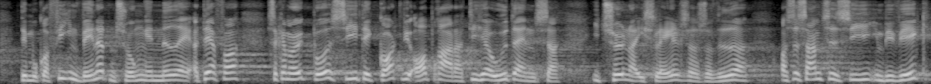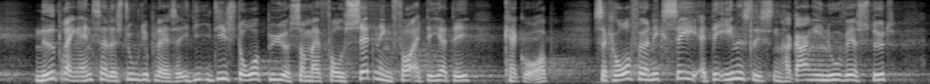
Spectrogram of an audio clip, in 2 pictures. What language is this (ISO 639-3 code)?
dan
